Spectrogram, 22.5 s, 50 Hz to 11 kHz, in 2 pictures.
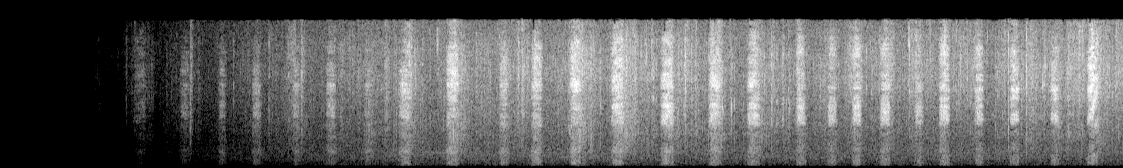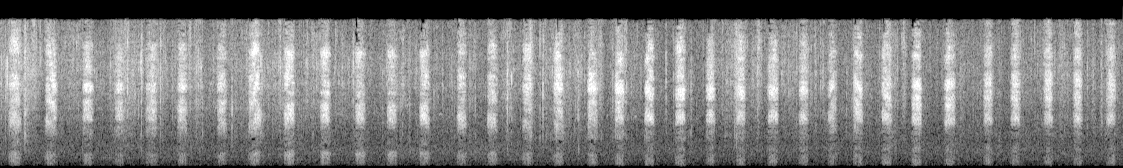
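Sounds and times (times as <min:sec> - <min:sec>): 
European hedgehog Erinaceus europaeus: 0:01.3 - 0:22.4.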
